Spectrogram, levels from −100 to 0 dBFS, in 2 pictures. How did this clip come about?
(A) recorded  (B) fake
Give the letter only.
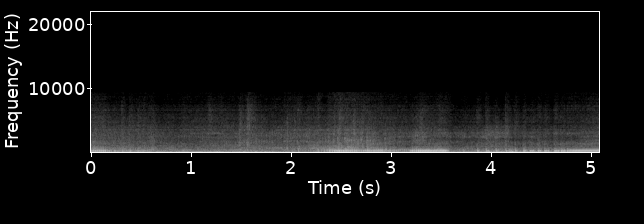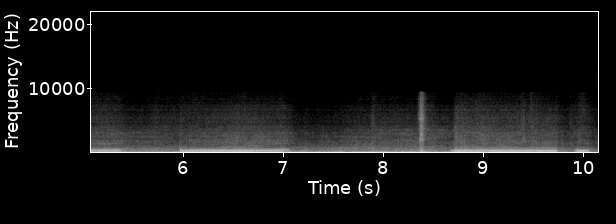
B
